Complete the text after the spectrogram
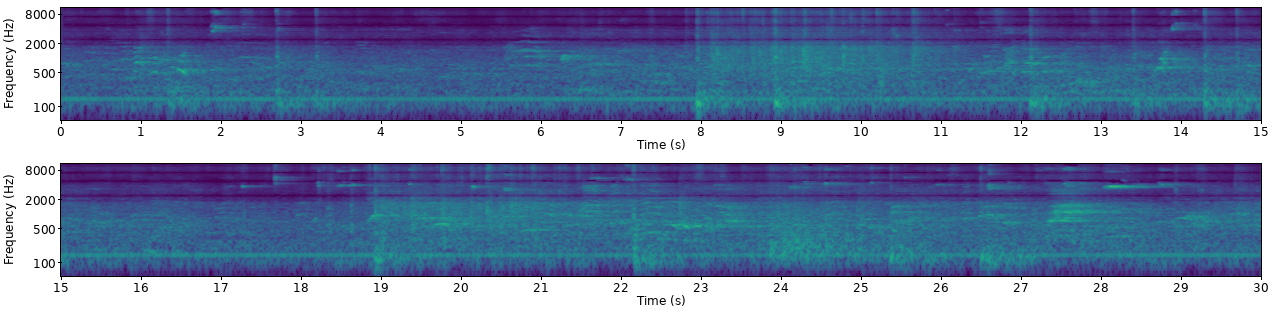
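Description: A crowd of spectators murmurs and chatters in a large echoing gym.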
